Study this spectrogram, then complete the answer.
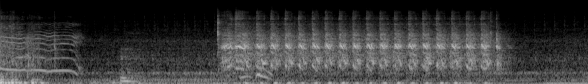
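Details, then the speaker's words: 1982 Honda CB750K, carburetors cleaned, not started in years: starter turns engine over in steady pulses, about three and a half per second, for about three seconds without catching; cranks but no start, spark present, owner suspects flooding. "All right, since I can't get a start, I want to see if it'll spark."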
